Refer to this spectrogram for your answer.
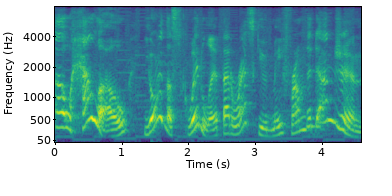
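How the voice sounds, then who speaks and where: A put-on character voice at a fairly slow pace, with faint music in the background. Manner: cheerful, friendly.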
